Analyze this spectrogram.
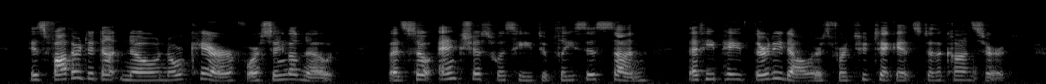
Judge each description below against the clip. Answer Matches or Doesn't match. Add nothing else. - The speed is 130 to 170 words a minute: Doesn't match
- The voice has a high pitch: Matches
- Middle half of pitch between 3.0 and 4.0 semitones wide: Matches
